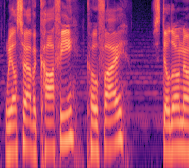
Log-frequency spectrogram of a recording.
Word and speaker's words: Ko-fi: also have a coffee kofi still don't know how to say it we're gonna come no we're locking it in right now it's ko-fi it's pronounced coffee coffee all right we have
